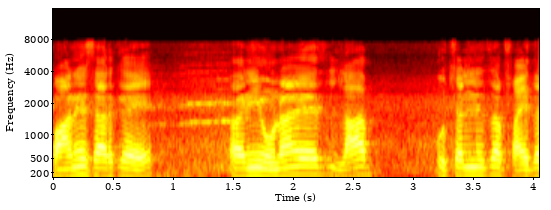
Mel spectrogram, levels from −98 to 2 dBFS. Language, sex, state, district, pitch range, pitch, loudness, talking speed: Marathi, female, Maharashtra, Aurangabad, 145-160 Hz, 150 Hz, -15 LUFS, 105 wpm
